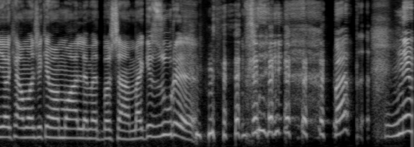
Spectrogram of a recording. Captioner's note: laughs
